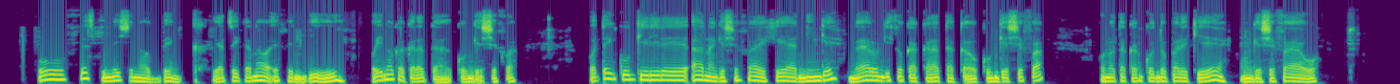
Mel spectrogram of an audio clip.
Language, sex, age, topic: Oshiwambo, male, 18-24, finance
